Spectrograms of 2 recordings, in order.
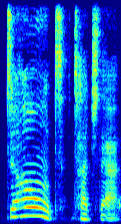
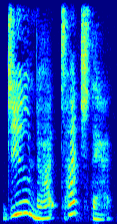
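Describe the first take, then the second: First: Do not is contracted into one short word. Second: Do not is said as two full words.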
